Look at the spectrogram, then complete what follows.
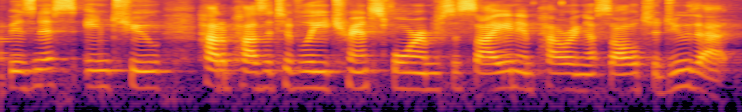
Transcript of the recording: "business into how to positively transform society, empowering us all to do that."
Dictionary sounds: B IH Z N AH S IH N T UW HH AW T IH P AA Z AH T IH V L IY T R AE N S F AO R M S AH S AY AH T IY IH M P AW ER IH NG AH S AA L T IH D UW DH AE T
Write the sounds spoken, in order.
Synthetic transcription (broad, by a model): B IH Z N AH S IH N T UW HH AW T IH P AA Z AH T IH V L IY T R AE N S F AO R M S AH S AY AH T IY IH M P AW ER IH NG AH S AA L T IH D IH DH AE T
